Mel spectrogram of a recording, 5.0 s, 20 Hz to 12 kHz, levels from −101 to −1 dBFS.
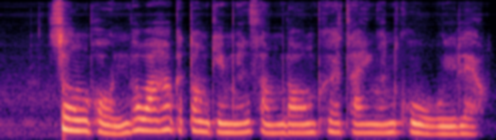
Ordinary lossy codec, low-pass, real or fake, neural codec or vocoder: none; none; real; none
